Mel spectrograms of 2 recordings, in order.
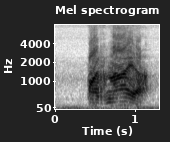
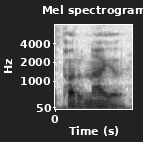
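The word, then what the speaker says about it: porneia: Parnaya. Parnaya. I pronounced that wrong. Sorry about that. It's paranaya. Paranaya.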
